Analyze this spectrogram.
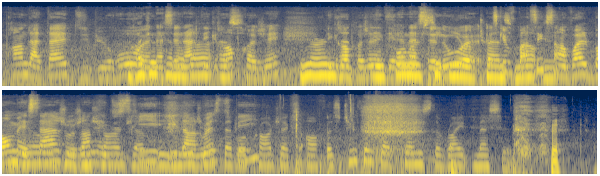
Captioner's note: speaking French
